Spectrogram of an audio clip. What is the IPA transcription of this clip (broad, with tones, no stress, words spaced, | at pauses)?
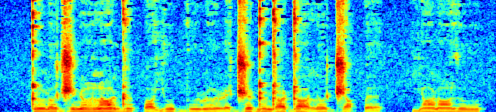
ʈũ˧ɽo˦d͡ʒə˦ ɳõ˧lɔ̃˦˨ ɖu˦ ɓɔ˨ju˦ bu˨ɭõ˨ ɭə˨d͡ʒɵ˦ɖũ˨˦ɖɒ˨˦ ɖɒ˦˨lo˧ d͡ʒɒ˨k͡pə˨ | jɔ̃˨ ɽɔ̃˨ðu˧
